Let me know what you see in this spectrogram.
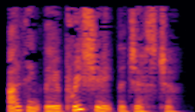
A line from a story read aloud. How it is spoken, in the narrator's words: Maris said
